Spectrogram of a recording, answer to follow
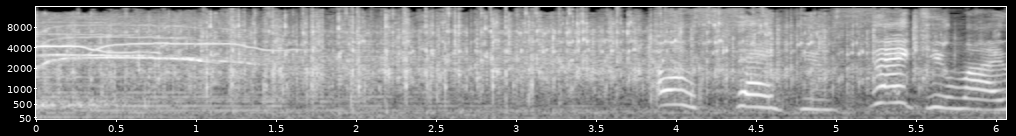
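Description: Cartoon soundtrack: a music bed with a watery trickling texture and whistle-like gliding tones near the start. From about four seconds in comes a run of short, high, squeaky vocal calls, each rising and falling in pitch, with no words.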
